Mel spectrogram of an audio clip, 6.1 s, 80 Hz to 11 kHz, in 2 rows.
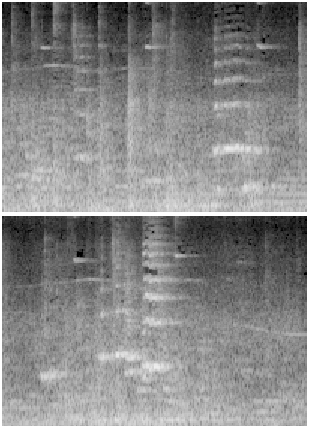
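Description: Chamberlain B4613T belt-drive DC garage door opener closing a sectional door, running very quiet with a steady low hum. A few short high-pitched whines come through about two seconds in and again around four and a half seconds.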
